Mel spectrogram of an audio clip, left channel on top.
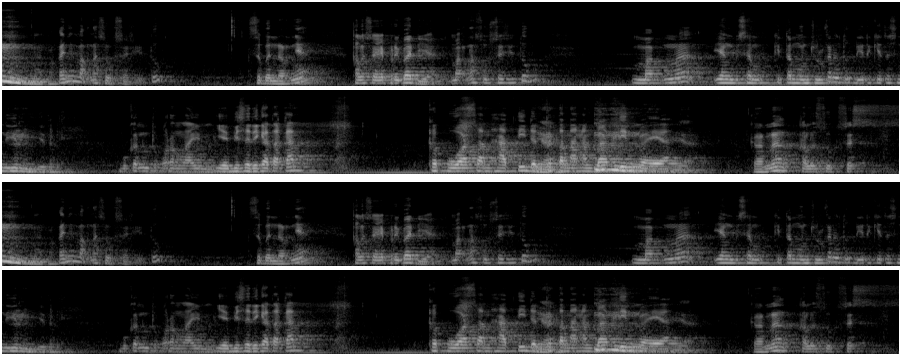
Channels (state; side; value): quieter; right; 3.7 dB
